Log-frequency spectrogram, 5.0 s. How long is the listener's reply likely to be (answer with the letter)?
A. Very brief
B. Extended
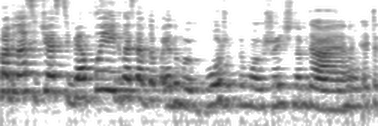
B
